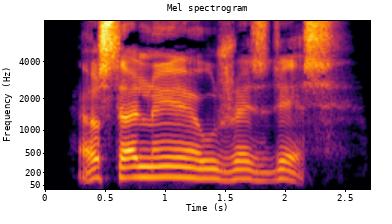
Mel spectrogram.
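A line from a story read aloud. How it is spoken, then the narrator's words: Tired man's voice. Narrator (Russian): устало произнес мужчина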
